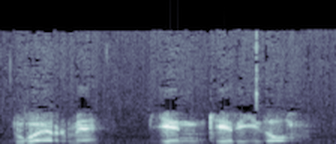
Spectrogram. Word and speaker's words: Duerme bien querido: What that cross had written on it, the correct pronunciation is Duerme bien querido, which means sleep well, my love.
